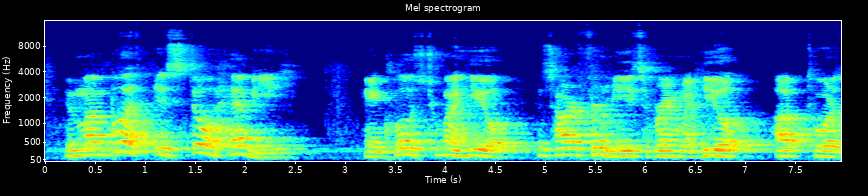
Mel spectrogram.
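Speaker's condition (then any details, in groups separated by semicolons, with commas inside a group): Cerebral palsy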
